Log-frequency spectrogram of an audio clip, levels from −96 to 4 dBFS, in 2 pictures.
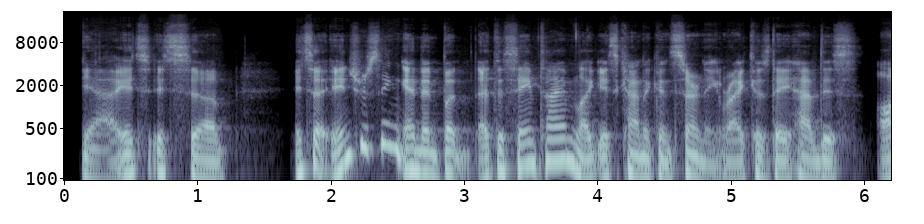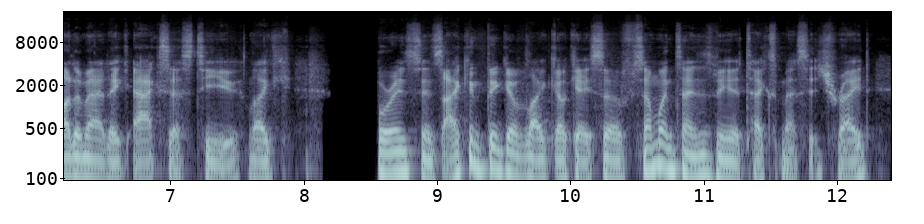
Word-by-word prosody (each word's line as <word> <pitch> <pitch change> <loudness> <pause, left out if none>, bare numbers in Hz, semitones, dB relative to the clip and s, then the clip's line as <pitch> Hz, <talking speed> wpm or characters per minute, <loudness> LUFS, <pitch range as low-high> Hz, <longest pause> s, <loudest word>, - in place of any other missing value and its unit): Yeah, 85 -4 -3
it's 110 +5 +1
it's, 120 0 -1
uh 90 -4 0 0.5
It's, 120 +4 0
uh, - - +5
interesting, 265 +5 +3
and 135 - +5
then 115 -3 +3
but 120 - -1
at 95 - +1
the 130 - +2
same 150 +5 +1
time, 180 +1 +2
like, 100 -4 +1
it's 100 +1 0
kinda 100 -5 +1
concerning, 80 -2 0
right, - - -1
'cause - - -1
they 85 - +2
have 95 -4 0
this 90 -2 -2
automatic 95 -4 +1
access - - -1
to - - -2
you, 80 -3 -3
like - - -4 0.6
for 115 -1 +4
instance, 120 -8 0
I 105 - +3
can 140 +3 0
think 130 -2 +1
of, 105 -5 +1
like 90 -2 -1
Okay, 85 -2 0
so 95 0 0
if - - -9
someone 135 +1 +2
sends 105 -5 0
me 95 -2 +2
a 85 - 0
text - - -5
message, - - -4
right, - - -1
105 Hz, 220 wpm, -24 LUFS, 90-130 Hz, 0.6 s, uh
